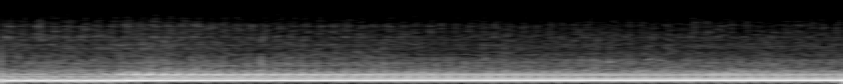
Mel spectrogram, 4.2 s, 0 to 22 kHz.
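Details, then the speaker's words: Cold start at about 11 degrees outside, surprisingly firing up, with oil pressure over 90 psi: a deep, even low rumble settling after a brief startup rev, steady and smooth with no knocks. Normal cold idle. "It is cold. I'm honestly surprised that this thing fired up like it did. I didn't think that was going to happen."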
